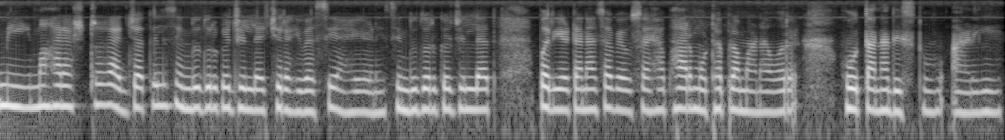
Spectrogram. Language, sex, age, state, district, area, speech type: Marathi, female, 18-30, Maharashtra, Sindhudurg, rural, spontaneous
